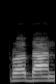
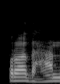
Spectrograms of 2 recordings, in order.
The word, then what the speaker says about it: प्रदान: संगै है तस गर प्रदान भन पर्ने साथी प्रधान भन भयो उच्चारण का क्रम तस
